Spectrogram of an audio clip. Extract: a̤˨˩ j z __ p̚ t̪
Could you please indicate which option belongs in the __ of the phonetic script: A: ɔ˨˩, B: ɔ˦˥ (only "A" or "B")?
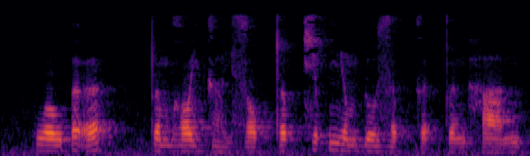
A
